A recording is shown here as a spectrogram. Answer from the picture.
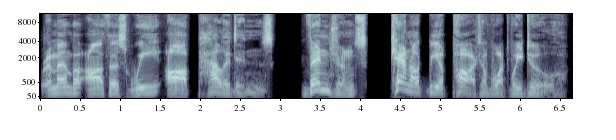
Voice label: Male Human; Uther

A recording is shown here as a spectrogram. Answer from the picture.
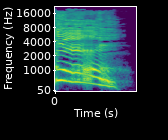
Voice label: Male Human Death

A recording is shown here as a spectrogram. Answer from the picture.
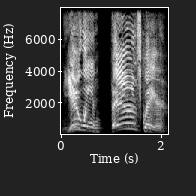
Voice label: Male Mech Emote Concede

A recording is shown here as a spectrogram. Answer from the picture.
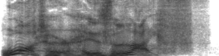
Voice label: Female Naga

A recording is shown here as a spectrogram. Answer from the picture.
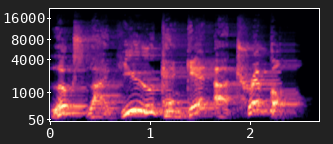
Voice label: Male Mech Triple

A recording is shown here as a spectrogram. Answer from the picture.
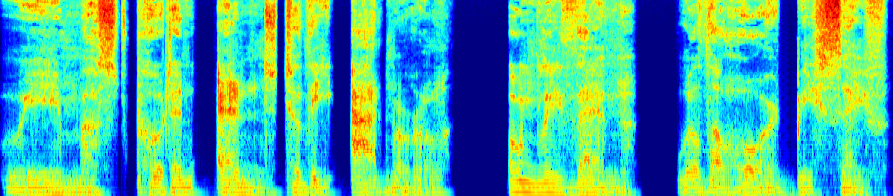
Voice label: Male Orc

